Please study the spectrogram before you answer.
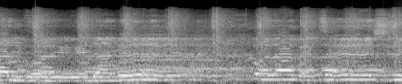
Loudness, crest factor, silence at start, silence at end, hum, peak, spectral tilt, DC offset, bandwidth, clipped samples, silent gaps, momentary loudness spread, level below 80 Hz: -8 LUFS; 8 dB; 0 s; 0 s; none; 0 dBFS; -3 dB/octave; under 0.1%; 16 kHz; 1%; none; 6 LU; -38 dBFS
